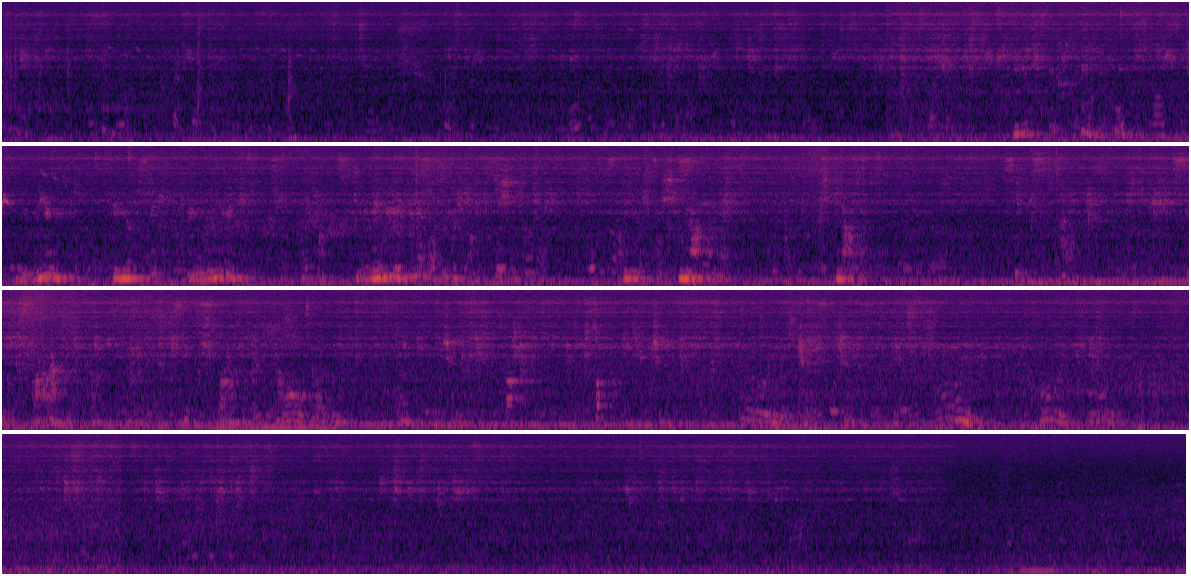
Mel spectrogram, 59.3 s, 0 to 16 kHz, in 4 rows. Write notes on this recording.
Jetzt Kunst 2011, Projekt maboart zum abtröchne, eine Klangcollage als Nachklang an den Sommer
